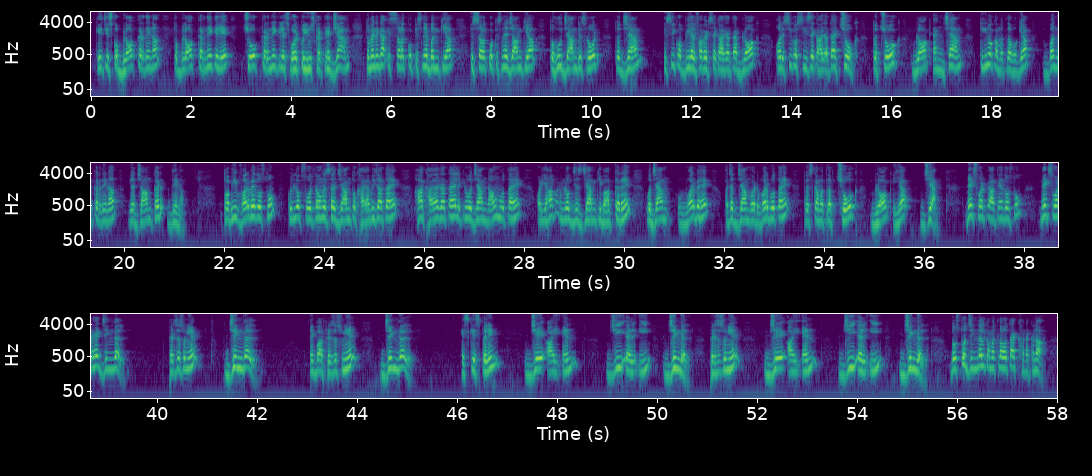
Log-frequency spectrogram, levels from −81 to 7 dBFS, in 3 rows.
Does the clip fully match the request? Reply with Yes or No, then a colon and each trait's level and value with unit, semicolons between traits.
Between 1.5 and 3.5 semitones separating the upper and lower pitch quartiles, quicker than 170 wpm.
Yes: average, 3.2 semitones; fast, 190 wpm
